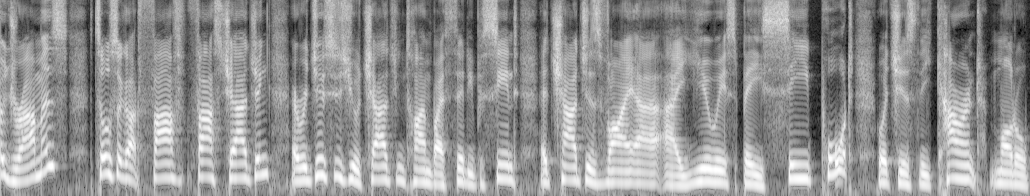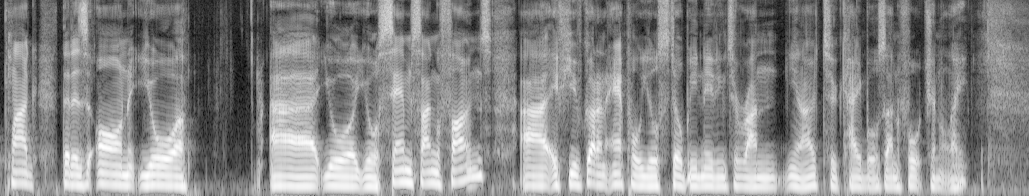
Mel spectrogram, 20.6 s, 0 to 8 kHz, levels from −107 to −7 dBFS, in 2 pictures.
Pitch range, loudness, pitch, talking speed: 105-150 Hz, -13 LUFS, 120 Hz, 155 wpm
